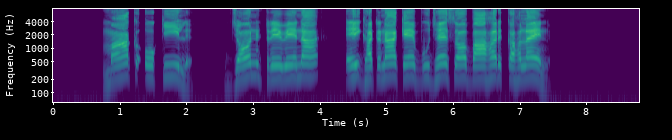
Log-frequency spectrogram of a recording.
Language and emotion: Maithili, neutral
